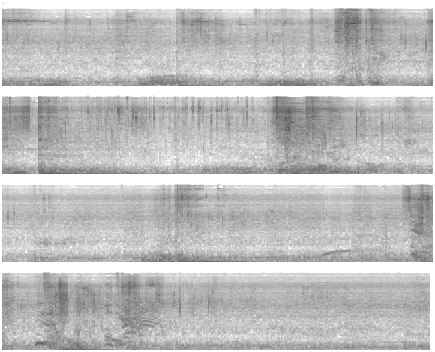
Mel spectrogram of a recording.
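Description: Zombies growl and snarl nearby.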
